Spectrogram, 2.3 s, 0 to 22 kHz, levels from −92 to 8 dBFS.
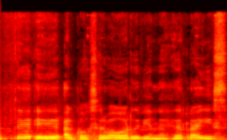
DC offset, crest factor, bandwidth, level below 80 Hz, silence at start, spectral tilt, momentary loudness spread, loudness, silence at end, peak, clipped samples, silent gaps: under 0.1%; 12 dB; over 20 kHz; -50 dBFS; 0 s; -4.5 dB/octave; 4 LU; -17 LUFS; 0 s; -4 dBFS; under 0.1%; none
